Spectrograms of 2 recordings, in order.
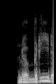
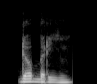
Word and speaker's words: Dobrý: Dobrý. – Notice the pronunciation of the ending.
